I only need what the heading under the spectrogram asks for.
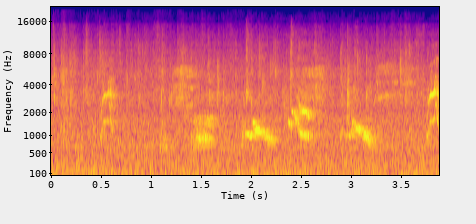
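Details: Butcherbird singing on a veranda: short warbling notes that slide up and down come in separate bursts about every half second, against a steady background hiss with faint patter.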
